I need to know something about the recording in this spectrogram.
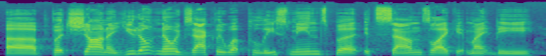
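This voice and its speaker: Lively, slow-talking male game master. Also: mid-range voice. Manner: casual, swearing, laughing often. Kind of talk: narrating a tabletop game.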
